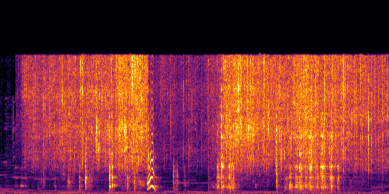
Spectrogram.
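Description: Garlic sizzling in hot olive oil in a frying pan as it is sautéed, the sizzle growing stronger about halfway through.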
